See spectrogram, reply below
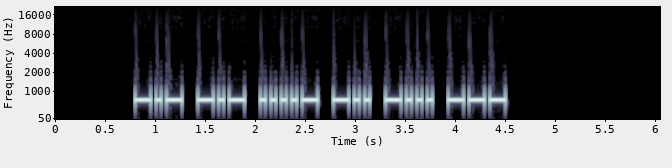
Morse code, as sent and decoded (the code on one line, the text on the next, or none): -.- -.- ....- -.. -... ---
KK4DBO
